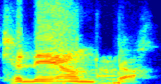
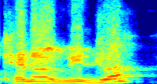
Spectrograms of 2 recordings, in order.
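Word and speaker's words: Canowindra: d r a I've The N O W I N part is pronounced N O U N.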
